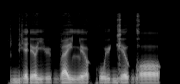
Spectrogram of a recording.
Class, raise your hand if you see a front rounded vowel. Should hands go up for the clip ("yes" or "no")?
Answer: yes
